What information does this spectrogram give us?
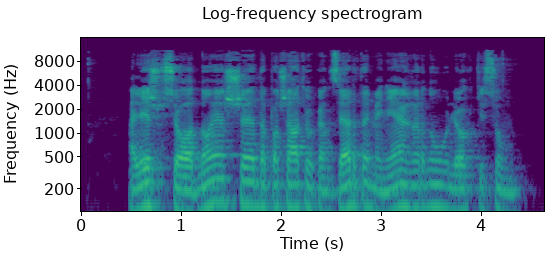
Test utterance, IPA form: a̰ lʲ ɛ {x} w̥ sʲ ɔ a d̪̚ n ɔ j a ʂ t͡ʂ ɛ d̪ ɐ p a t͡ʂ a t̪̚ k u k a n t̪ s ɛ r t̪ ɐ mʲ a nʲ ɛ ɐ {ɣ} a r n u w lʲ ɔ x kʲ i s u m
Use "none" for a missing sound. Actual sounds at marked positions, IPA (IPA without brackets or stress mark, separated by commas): ʂ, ɣ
